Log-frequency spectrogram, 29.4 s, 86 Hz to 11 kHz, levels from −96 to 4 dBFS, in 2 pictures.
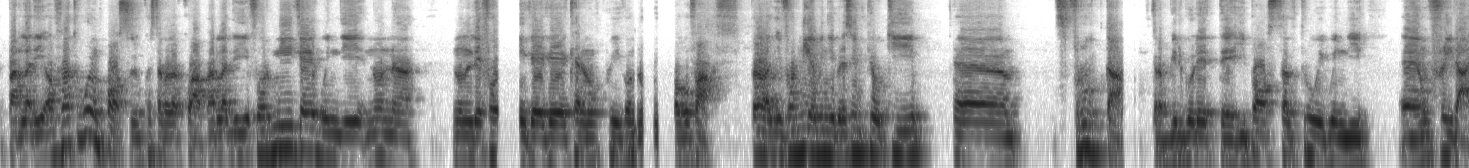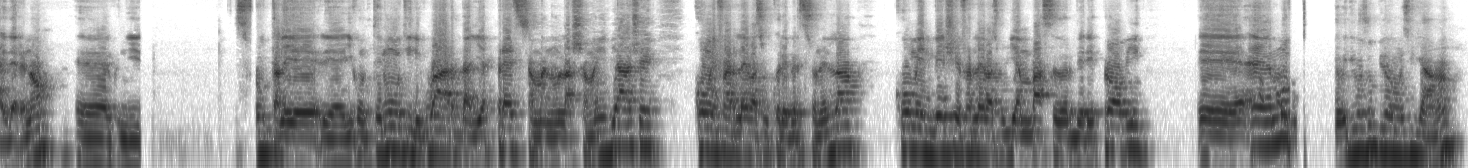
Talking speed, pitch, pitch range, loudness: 180 wpm, 120 Hz, 110-135 Hz, -18 LUFS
